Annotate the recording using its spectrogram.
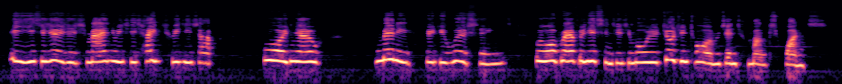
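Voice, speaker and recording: A put-on character voice, high-pitched, delivered at a fairly slow pace. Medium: game stream. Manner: hushed, uneasy.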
